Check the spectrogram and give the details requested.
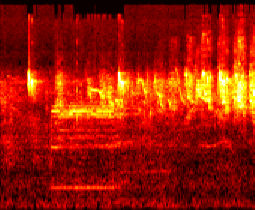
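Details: Sparrows chirping outdoors in nature, a steady mix of high, overlapping chirps and twitters with a brief low hum in the background.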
